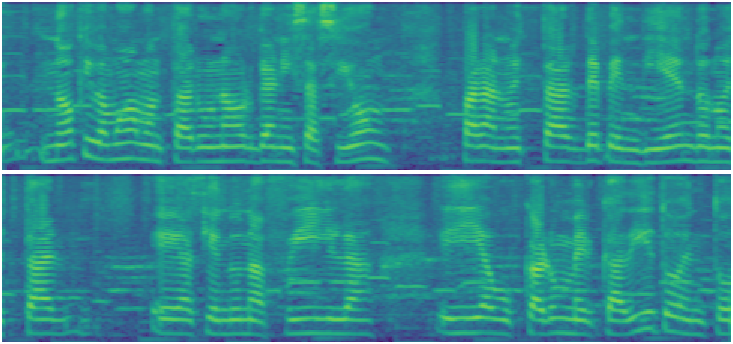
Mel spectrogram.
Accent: Pajonalito, Sucre, Colombia; soy desplazada de Pajonalito, un corregimiento de acá de San Onofre. Cuando llegué al municipio de San Onofre, no nos recibieron como tan bien.

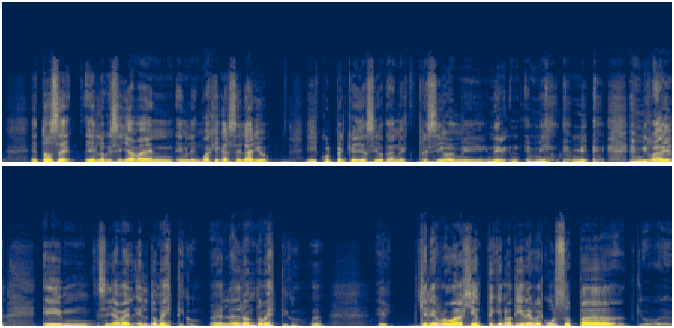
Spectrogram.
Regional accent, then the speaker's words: Chile; Vivimos en América Latina, vivimos, además nosotros somos los chilenos, vivimos en muy al sur junto con los argentinos

